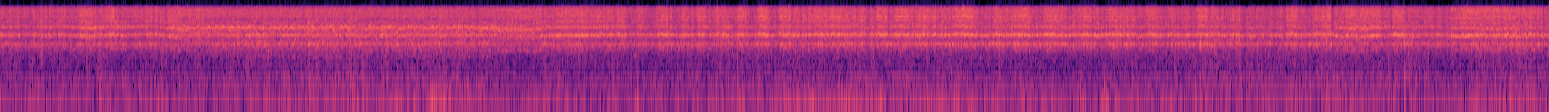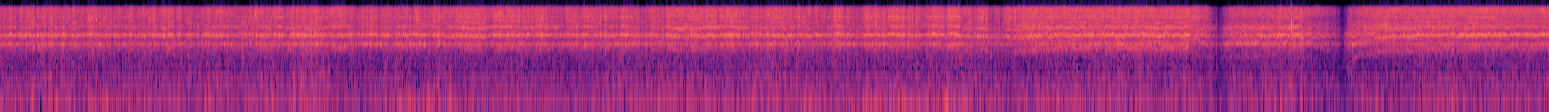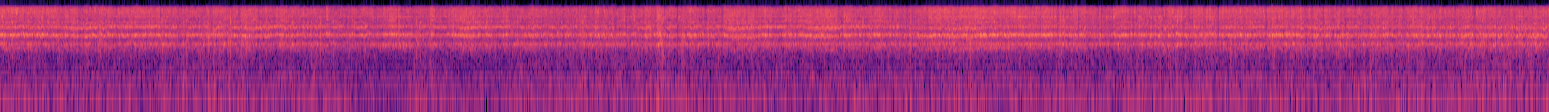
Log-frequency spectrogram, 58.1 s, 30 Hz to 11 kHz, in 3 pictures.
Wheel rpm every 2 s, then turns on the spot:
230, 210, 200, 210, 230, 230, 230, 230, 230, 220, 230, 230, 230, 230, 230, 230, 200, 140, 150, 230, 230, 230, 230, 230, 220, 220, 230, 230, 230.
none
